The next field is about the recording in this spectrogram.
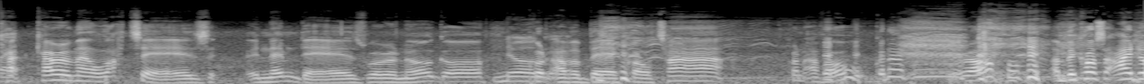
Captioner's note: laughing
